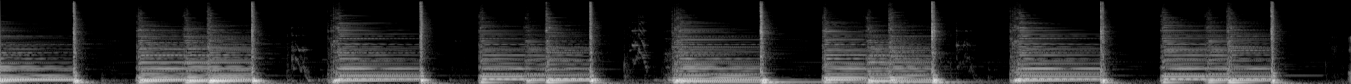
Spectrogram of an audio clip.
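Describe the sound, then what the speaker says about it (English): Acoustic guitar with a capo strummed in a repeating down, slap, up, up, down, slap pattern, crisp percussive slaps punctuating bright chords in a steady rhythm, played solo and close with no talking. "we're going to use that strumming pattern I taught earlier, which goes down, slap, up, up, down, slap"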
